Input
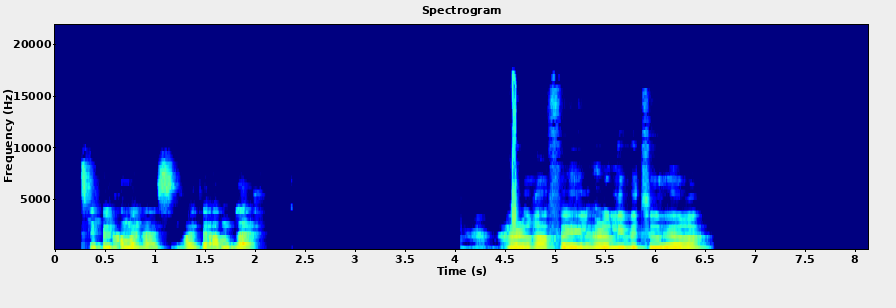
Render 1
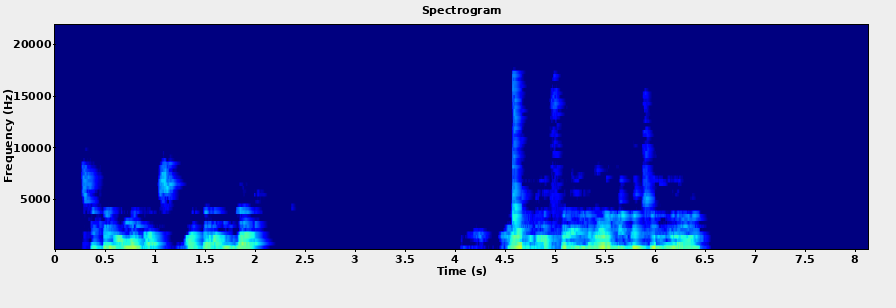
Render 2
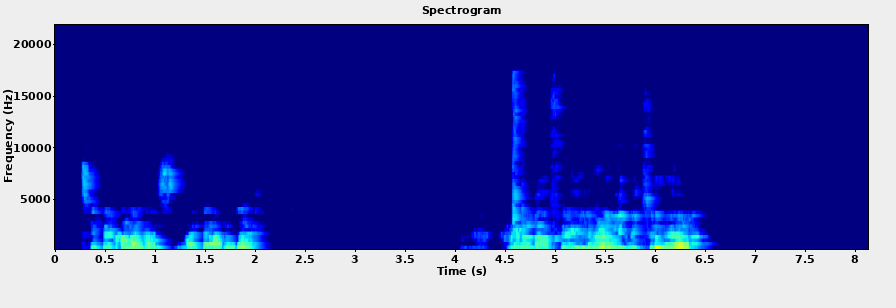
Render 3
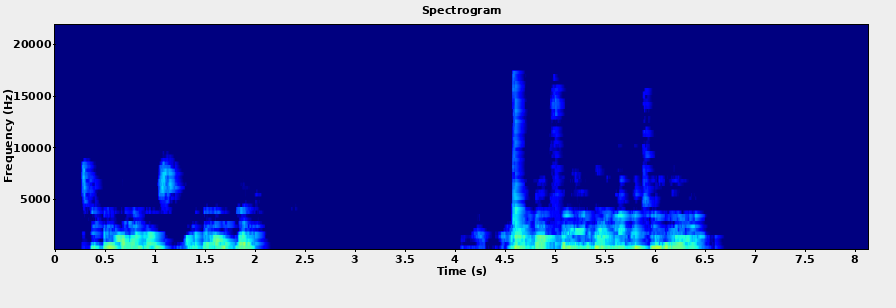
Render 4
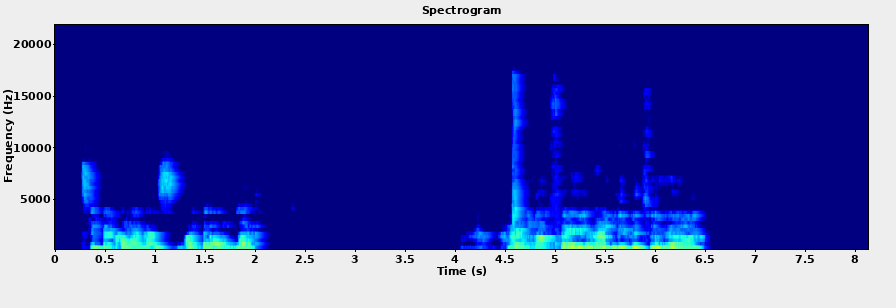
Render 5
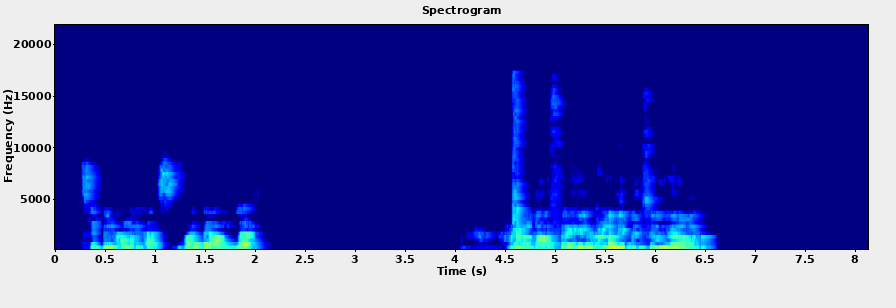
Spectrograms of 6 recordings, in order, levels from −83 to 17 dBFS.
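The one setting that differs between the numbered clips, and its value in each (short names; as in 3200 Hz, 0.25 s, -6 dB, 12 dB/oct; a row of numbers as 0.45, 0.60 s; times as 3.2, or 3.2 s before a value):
stepped resonator, rate: 4.5, 3, 10, 2, 6.5 Hz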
